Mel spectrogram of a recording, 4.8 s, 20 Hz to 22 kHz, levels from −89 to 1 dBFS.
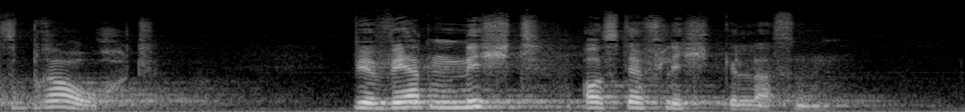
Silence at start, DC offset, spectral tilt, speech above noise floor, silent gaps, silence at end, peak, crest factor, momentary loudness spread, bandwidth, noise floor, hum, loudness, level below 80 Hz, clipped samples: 0 s; under 0.1%; -5.5 dB/octave; 24 dB; none; 0.05 s; -8 dBFS; 20 dB; 19 LU; 13 kHz; -50 dBFS; none; -26 LUFS; -50 dBFS; under 0.1%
